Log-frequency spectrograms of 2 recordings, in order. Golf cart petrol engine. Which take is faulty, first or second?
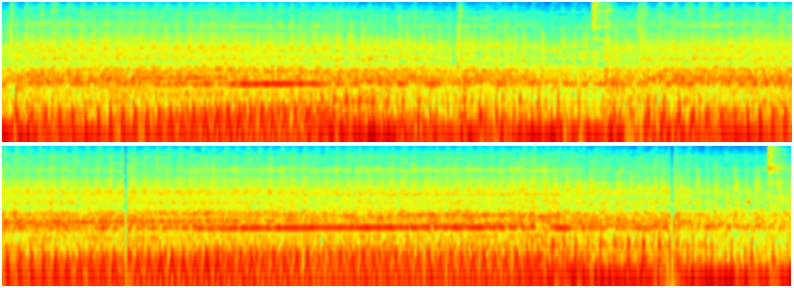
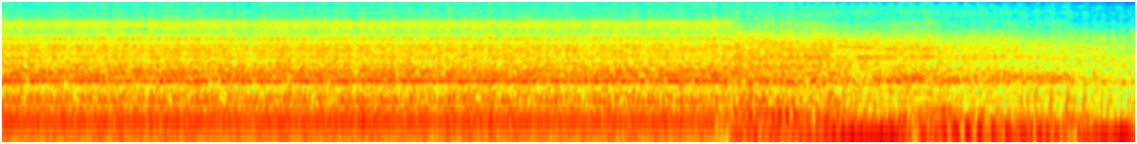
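first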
